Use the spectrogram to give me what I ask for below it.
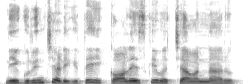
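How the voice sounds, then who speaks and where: A woman's voice: mid-range voice, brisk, darkish tone, lightly acted. A woman voicing an anxious young man pleading with his best friend, in a storybook reading.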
